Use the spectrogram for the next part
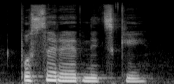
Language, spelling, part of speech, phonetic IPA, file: Ukrainian, посередницький, adjective, [pɔseˈrɛdnet͡sʲkei̯], Uk-посередницький.ogg
- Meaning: 1. intermediary 2. mediator (attributive), mediation (attributive)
